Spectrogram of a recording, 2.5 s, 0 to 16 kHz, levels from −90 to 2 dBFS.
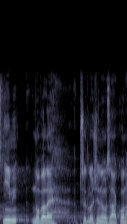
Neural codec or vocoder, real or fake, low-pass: none; real; 10.8 kHz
